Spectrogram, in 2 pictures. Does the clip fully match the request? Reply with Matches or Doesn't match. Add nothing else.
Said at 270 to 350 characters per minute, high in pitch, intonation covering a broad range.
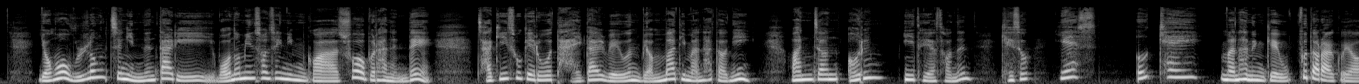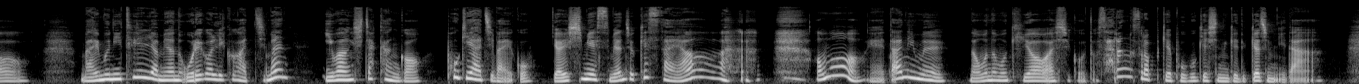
Matches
